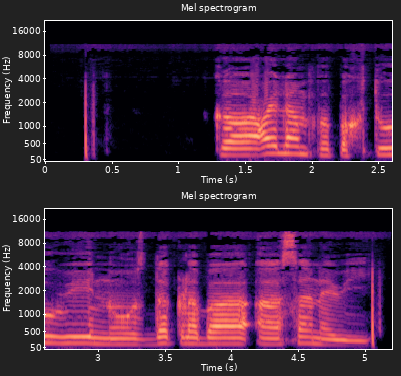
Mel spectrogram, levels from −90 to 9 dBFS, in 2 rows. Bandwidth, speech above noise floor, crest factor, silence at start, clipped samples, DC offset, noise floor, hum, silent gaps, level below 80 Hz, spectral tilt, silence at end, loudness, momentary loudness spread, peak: 11.5 kHz; 48 dB; 16 dB; 1.3 s; under 0.1%; under 0.1%; -62 dBFS; none; none; -66 dBFS; -4 dB/octave; 0.2 s; -14 LUFS; 17 LU; 0 dBFS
